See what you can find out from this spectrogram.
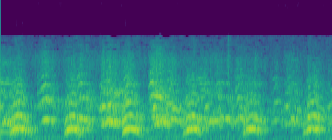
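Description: King, a husky Eskimo lead sled dog from the radio show Challenge of the Yukon, barks loudly, about seven sharp barks in a steady, even rhythm, with a low hum running underneath.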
